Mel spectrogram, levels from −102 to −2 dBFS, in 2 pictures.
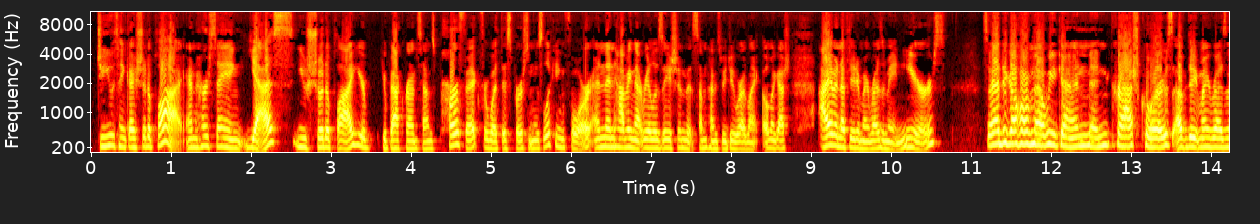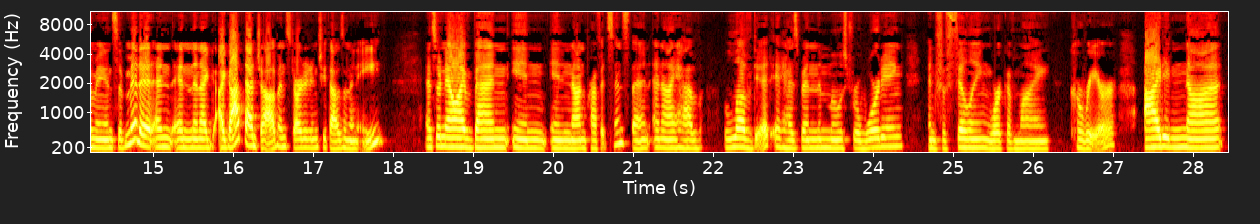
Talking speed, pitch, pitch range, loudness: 225 wpm, 195 Hz, 185-215 Hz, -17 LUFS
